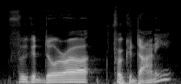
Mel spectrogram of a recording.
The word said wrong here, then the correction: Fukurodani: I think it's Fukurodani.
